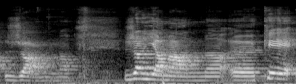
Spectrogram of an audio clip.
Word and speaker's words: Can: chiamarlo così perché io l'ho sempre chiamato gand ma in realtà e il sogno che si pronuncia jean gialli a man che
